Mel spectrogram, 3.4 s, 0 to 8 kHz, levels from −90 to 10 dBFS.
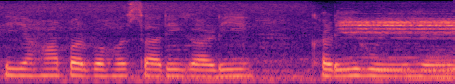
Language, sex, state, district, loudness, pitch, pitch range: Hindi, female, Uttar Pradesh, Lucknow, -15 LUFS, 195 Hz, 190-205 Hz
